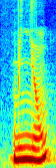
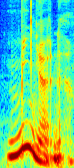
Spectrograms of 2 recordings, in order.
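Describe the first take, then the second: First: "Mignon" said with a nasal ending; "Mignon" with no n sounded at the end; masculine form. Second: "mignonne" said with an open o and a clear n; "mignonne" ending on a sounded n; feminine form. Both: Shown as a demonstration. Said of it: "on va doubler le N".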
